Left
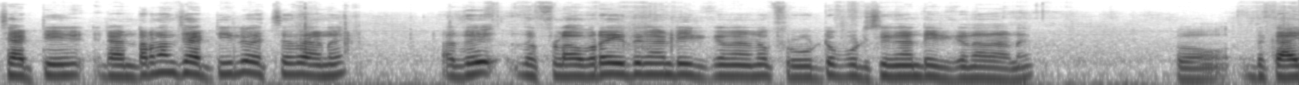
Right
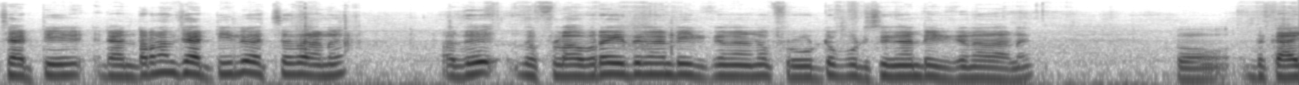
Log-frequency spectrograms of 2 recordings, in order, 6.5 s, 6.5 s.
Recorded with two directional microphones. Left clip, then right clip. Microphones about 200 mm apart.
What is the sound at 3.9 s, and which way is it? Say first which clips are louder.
Speech: even; 25° left (ahead or behind).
